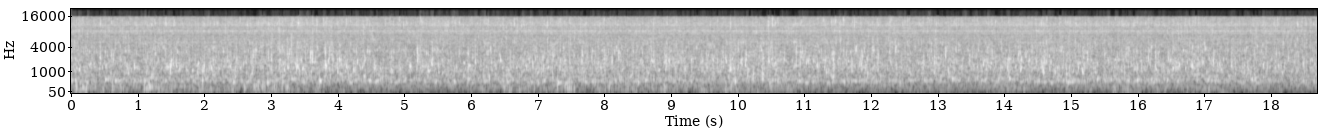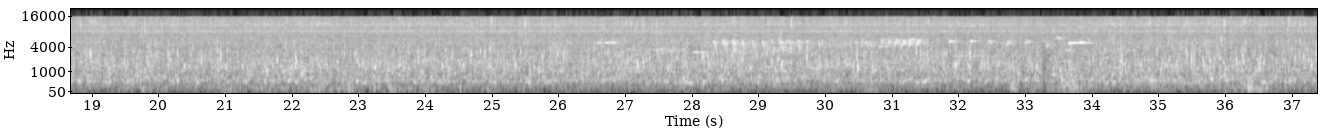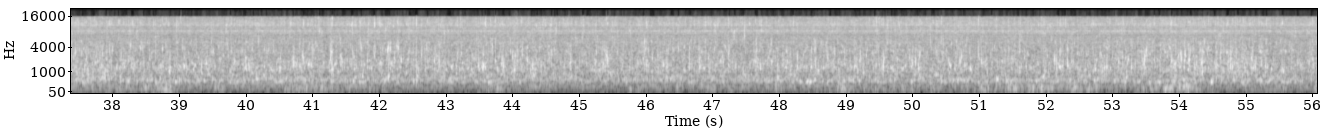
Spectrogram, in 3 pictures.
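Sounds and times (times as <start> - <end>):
waterfall rushing: 16.2 - 56.0.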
